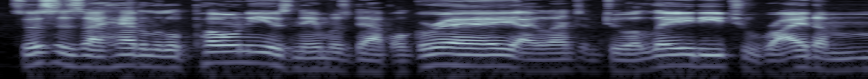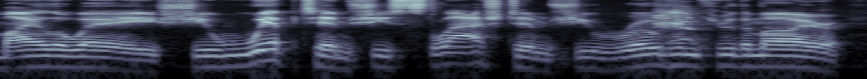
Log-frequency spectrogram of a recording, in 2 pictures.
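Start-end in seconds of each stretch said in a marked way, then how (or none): none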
